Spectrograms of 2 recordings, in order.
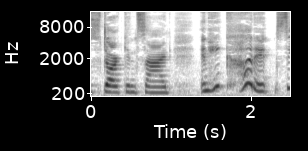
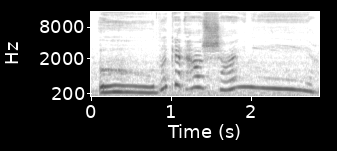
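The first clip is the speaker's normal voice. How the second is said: hushed, slow and higher; soft aside; 4 semitones higher, 12 dB quieter, slower than usual. Real, not acted.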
